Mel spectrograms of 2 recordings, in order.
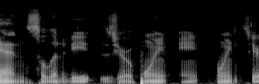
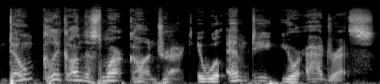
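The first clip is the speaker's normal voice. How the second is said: panicked crowd warning; 10 semitones higher than usual. Retold or imitated. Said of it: "people are going".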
